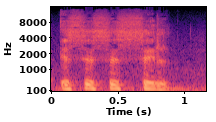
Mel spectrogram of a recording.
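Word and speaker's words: SSSL (СССР): 略称は、はい、アルファベットですよ、あの英語読みで言いますよ、 CCCP です。はい、ただしロシア語読みになるとこれは SSSL ですね、うん、 SSSL です。 – へえ、 C は S と読みます、 P は L と読みます。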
